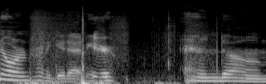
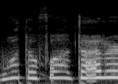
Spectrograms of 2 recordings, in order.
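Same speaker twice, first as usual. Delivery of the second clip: high, loud incredulous shout; shouting at a friend in disbelief, high and loud; shocked outburst; 11 semitones higher, 4 dB louder than usual. Retold or imitated. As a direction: yell in disbelief at the scene. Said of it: "And I was like".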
